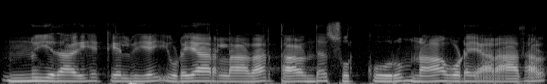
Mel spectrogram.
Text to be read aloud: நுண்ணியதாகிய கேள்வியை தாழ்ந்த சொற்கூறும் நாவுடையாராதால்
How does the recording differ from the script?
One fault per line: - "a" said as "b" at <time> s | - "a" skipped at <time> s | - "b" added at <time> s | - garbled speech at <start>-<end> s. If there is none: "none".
- "யுடையாரல்லாதார்" added at 1.7 s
